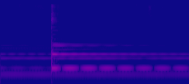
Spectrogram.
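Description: A singing bowl is struck again and rings with a wavering hum.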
